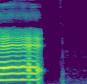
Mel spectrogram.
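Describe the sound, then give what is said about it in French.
A person imitates a sheep at the end of a recording, giving one loud, wavering bleat that lasts under half a second and then stops abruptly, followed by near silence. “Alors il y en a qui n'aiment pas du tout, hein, excuse-moi, mais à la fin des enregistrements, généralement, on fait un petit bellement euh, bêlement de mouton.”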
